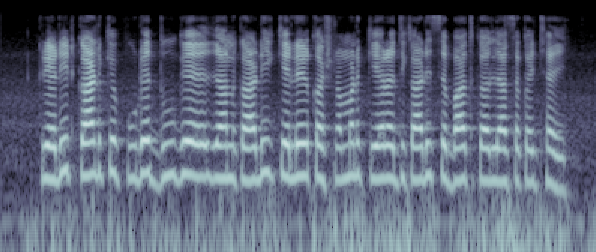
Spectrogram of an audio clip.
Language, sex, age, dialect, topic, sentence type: Magahi, male, 25-30, Western, banking, statement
